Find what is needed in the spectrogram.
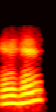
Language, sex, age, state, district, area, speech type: Santali, male, 45-60, West Bengal, Birbhum, rural, conversation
